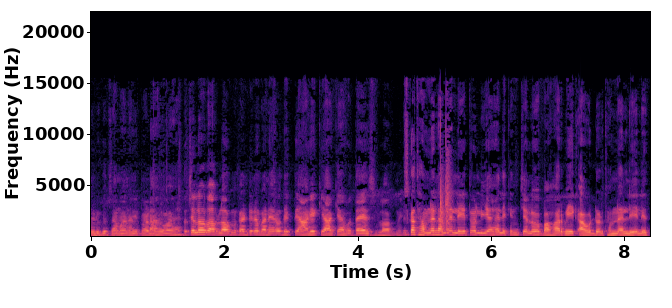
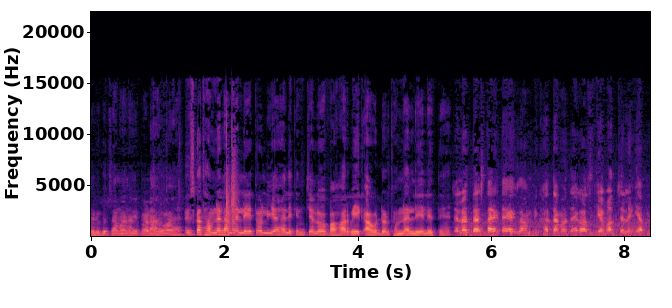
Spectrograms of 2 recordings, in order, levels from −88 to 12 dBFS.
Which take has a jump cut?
second; 2 cuts; at 1.4 s, 5.4 s

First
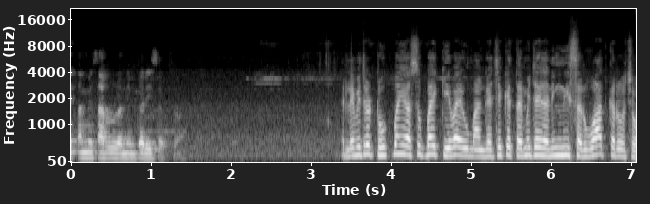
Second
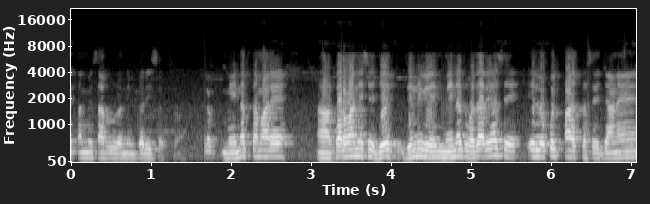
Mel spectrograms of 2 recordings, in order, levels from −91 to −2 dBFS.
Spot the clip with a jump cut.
second; 1 cut; at 1.7 s

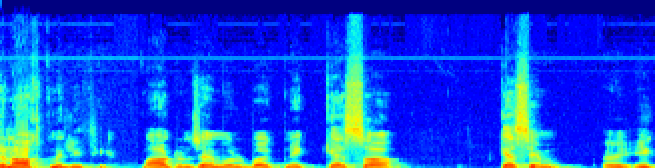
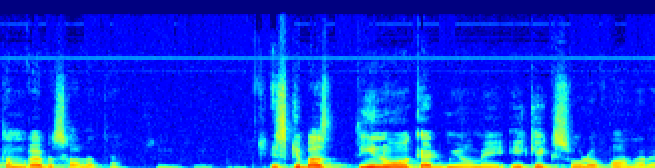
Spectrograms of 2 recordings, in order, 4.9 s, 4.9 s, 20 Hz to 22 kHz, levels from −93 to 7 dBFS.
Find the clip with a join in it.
first; 1 cut; at 1.0 s

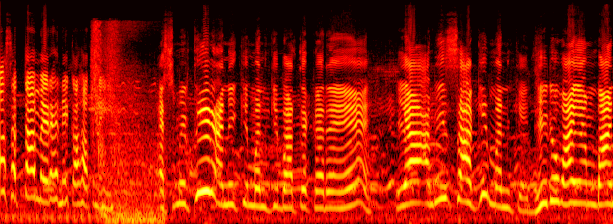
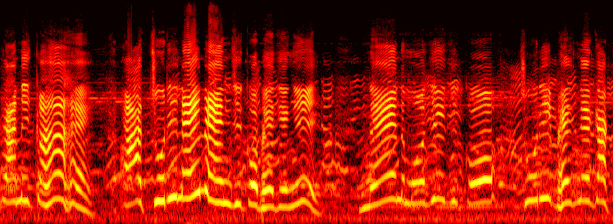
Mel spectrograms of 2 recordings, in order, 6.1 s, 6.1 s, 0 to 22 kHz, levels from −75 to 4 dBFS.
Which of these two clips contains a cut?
first; 1 cut; at 1.2 s

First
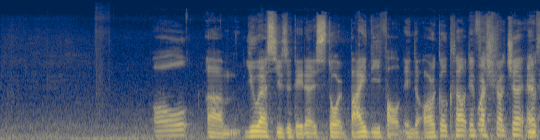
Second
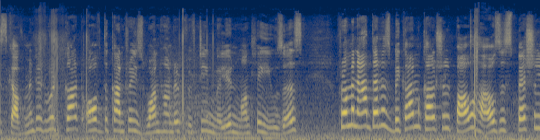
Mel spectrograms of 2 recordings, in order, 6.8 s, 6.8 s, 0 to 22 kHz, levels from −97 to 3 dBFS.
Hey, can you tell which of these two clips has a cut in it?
first; 1 cut; at 4.8 s

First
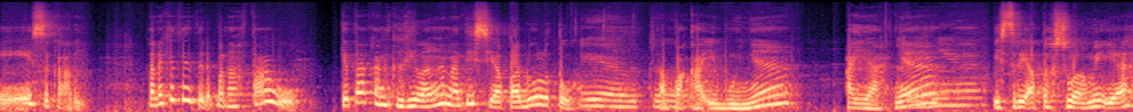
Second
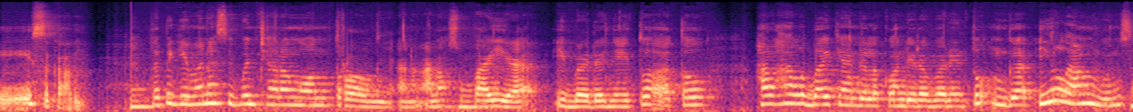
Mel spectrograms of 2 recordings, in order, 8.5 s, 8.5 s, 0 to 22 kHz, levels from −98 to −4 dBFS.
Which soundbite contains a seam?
second; 1 cut; at 1.0 s

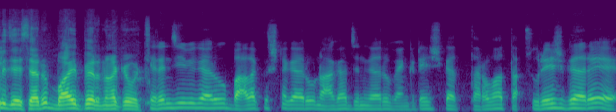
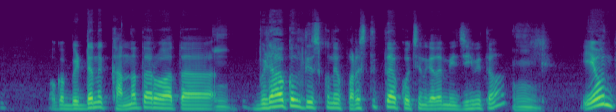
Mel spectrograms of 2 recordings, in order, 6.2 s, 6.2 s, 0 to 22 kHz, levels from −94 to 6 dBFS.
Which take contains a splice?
first; 2 cuts; at 1.4 s, 5.3 s

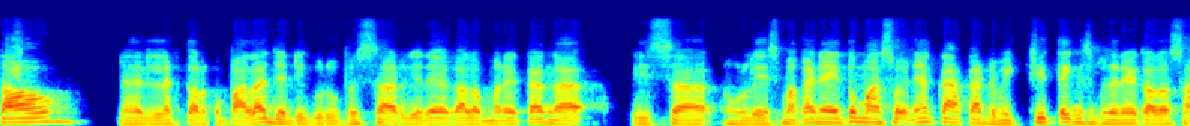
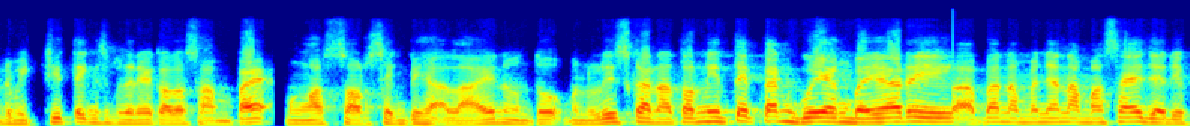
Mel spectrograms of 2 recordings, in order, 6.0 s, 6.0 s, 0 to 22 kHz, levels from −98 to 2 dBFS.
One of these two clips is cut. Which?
second; 1 cut; at 4.8 s

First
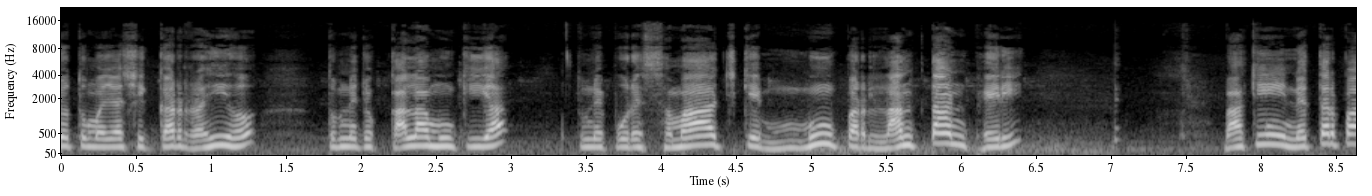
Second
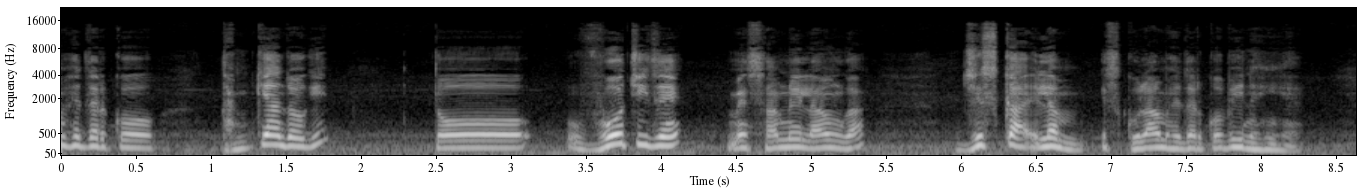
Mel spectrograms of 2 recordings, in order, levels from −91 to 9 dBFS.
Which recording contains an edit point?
first; 1 cut; at 7.2 s

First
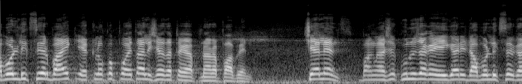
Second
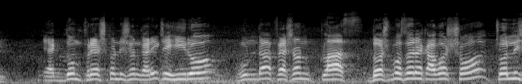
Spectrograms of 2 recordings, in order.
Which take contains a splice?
second; 2 cuts; at 1.6 s, 3.6 s

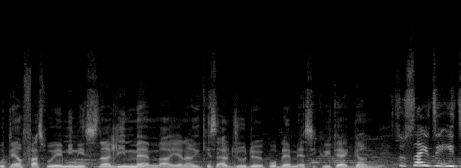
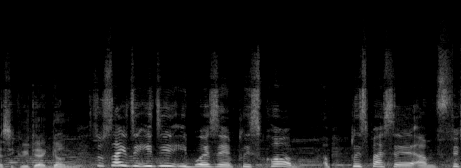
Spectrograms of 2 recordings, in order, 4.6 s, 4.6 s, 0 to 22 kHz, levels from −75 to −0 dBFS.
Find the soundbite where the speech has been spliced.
second; 1 cut; at 3.3 s

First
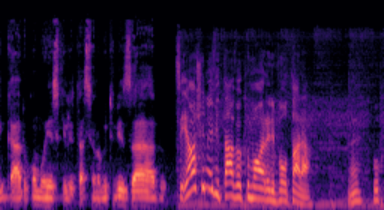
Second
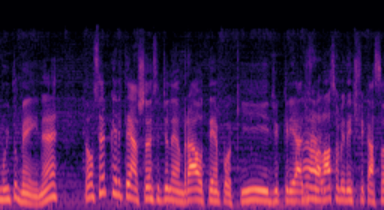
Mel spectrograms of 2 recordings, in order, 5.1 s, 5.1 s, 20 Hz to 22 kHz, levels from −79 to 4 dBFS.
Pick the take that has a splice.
first; 1 cut; at 2.4 s

